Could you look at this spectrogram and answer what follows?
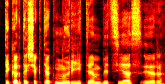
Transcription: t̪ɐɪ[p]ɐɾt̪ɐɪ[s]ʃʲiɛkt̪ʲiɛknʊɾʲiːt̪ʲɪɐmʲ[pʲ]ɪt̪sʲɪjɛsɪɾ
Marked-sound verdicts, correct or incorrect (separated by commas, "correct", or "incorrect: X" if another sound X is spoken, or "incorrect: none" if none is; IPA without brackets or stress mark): incorrect: k, correct, incorrect: bʲ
